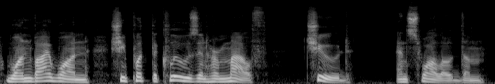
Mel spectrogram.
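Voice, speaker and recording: A man narrating a children's novel as an audiobook, expressive and deliberate in his storytelling. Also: medium pitch, dry recording, clean studio sound.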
